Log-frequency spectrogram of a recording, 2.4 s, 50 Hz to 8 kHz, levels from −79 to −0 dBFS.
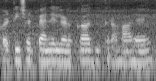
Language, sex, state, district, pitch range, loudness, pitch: Hindi, female, Chhattisgarh, Raipur, 160-180 Hz, -18 LUFS, 170 Hz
